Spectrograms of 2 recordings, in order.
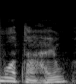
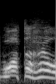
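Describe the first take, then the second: First: Low disgusted aside. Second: Higher, an incredulous outburst; exasperated exclamation. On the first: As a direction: lower and much softer, a deadpan disbelieving aside. Inner thought after losing lottery. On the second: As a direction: pitch it up as if you can't believe it. Inner thought after being hung up on. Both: Retold or imitated.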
